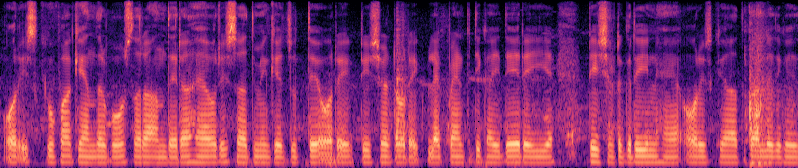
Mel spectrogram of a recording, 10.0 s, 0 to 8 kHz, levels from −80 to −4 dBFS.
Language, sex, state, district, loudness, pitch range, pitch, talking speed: Hindi, male, Rajasthan, Bikaner, -17 LUFS, 105-110 Hz, 105 Hz, 205 wpm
